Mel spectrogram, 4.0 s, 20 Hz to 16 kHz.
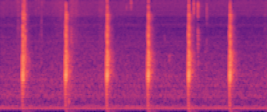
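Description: Bare subwoofer driver pulsed by an LM555 timer circuit's square wave, its cone giving a sharp click on each pulse: six evenly spaced clicks, about one every 0.6 seconds, faster than the circuit's LED flash rate. A faint steady hum runs underneath.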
